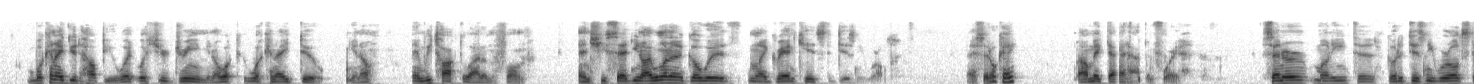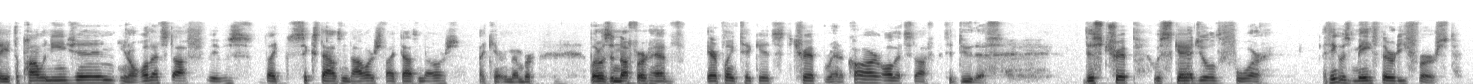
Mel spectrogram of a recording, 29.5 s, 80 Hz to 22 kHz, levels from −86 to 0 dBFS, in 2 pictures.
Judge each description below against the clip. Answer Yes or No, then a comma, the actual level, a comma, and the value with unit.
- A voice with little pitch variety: Yes, narrow, 2.2 semitones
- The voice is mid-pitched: No, low, 125 Hz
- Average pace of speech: No, fast, 230 wpm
